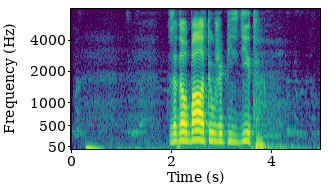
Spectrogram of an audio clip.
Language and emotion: Russian, angry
